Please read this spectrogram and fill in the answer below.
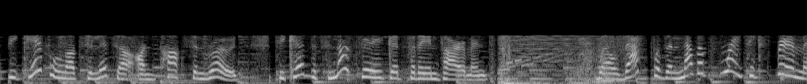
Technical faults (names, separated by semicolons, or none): clock drift between sender and receiver; scattered short gaps; repeated timing corrections; short stall from a late packet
